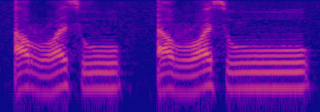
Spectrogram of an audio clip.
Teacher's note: أنا بسمع ناس كتير قوي بتقول الرسول الرسول، لا انا عندي السين لابد ان انا اخلصها من الراء المفخمه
